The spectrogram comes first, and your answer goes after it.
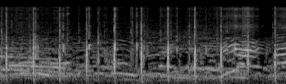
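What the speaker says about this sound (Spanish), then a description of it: "Entre algunos aplausos y algunos vivas." Scattered claps and cheers from a street crowd during an afternoon walkabout in Petra, Mallorca, uneven bursts over steady voices and chatter.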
